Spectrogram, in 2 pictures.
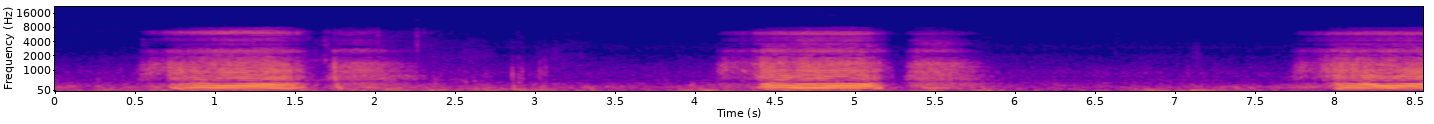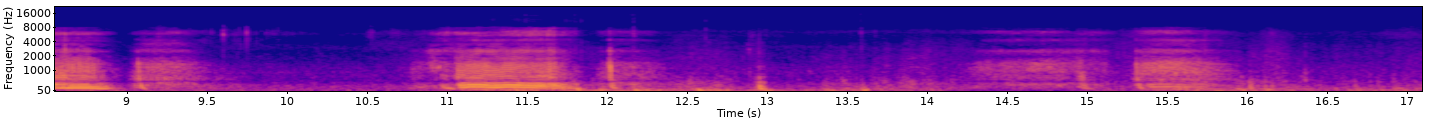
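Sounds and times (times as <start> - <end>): loud snoring: 0.6 - 1.9, 4.2 - 5.3, 7.8 - 9.1, 10.9 - 12.3.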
